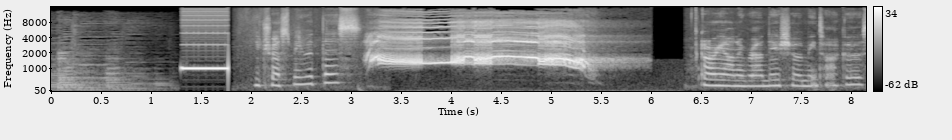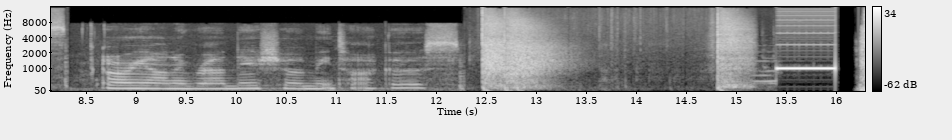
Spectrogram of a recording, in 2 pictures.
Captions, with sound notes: You trust me with this? *scream* Ariana Grande, show me tacos AARRIIAANNAA GGRRAANNDDEE,, SSHHOOWW MMEE TTAACCOOSS *explosion and scare*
